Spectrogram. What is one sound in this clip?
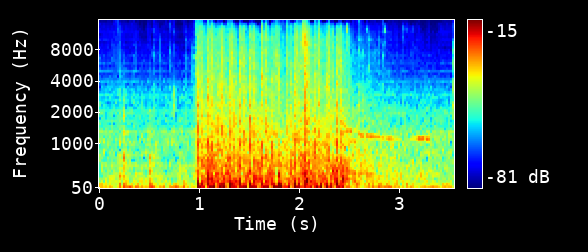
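Rapid gunfire rattles in a loud burst.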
